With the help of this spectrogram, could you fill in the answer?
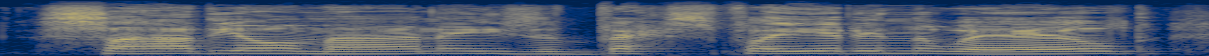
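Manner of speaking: high, slow put-on Scouse; Liverpool accent. Shown as a demonstration. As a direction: do a stretched-out Scouse impression. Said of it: "Liverpool accent, by the way".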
